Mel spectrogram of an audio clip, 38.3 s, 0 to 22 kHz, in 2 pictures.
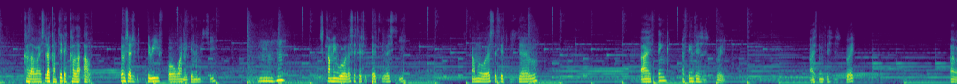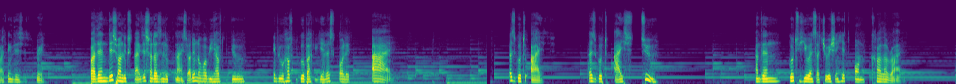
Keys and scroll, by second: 2.9 3, 3.2 4, 3.5 1, 7.3 3, 24.8 ctrl+shift+g, 26.3 i, 27.6 BackSpace, 28.1 c, 28.4 e, 28.9 Return.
